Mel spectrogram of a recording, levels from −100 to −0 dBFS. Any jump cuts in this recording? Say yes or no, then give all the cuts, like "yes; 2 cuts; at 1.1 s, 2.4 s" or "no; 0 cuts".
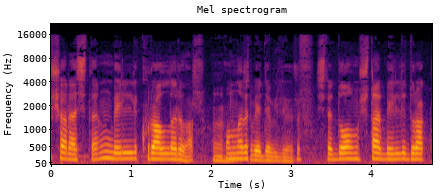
yes; 1 cut; at 2.5 s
